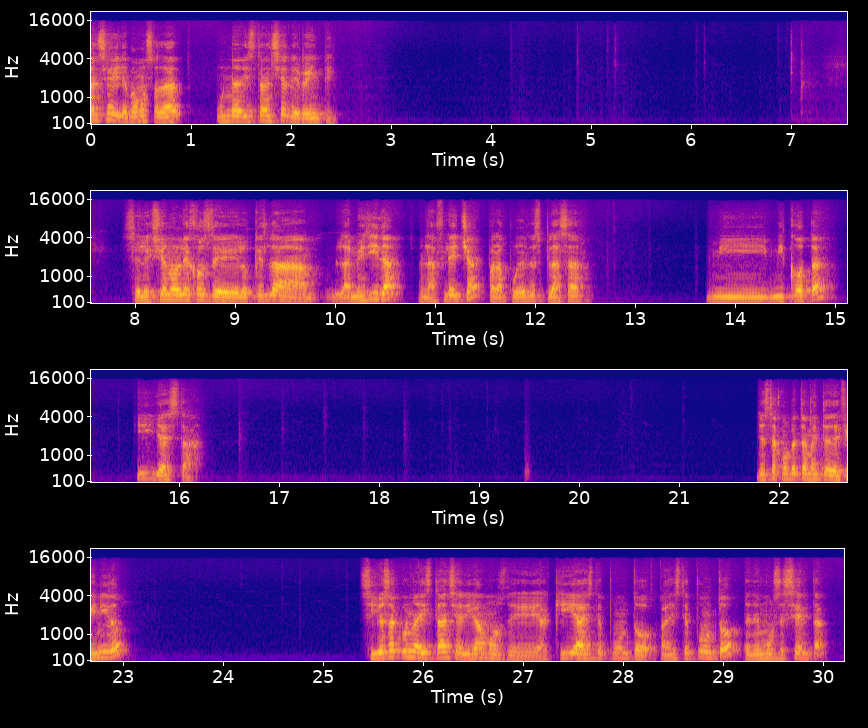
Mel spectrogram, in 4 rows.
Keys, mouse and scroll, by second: 4.3-6.1 drag, 7.0-8.0 drag, 11.3-12.8 drag, 15.4-15.9 drag, 17.2-17.6 drag, 18.6-19.1 drag, 20.6-21.0 drag, 22.3-23.6 middle drag, 24.2-24.6 drag, 25.1 click, 25.9 click.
